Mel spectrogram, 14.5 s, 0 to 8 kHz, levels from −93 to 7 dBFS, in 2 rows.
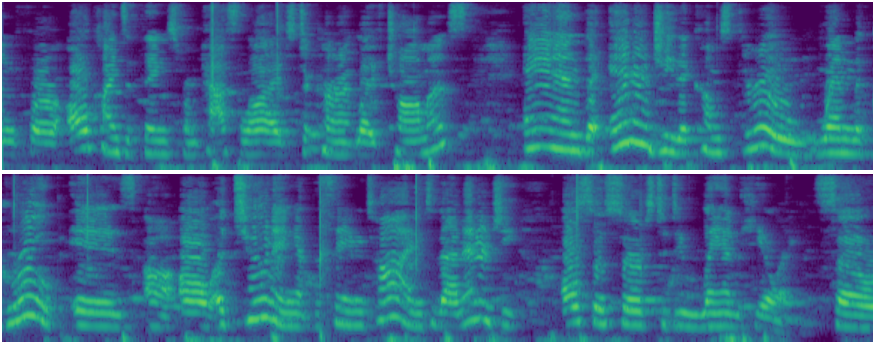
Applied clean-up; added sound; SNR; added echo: classical method WPE with log-MMSE.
